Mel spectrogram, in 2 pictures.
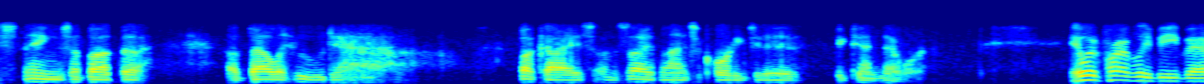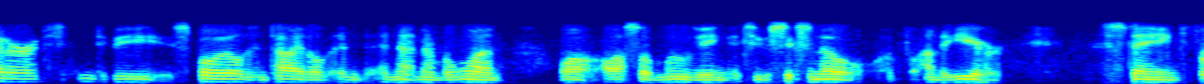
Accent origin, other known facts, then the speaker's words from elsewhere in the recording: Ohio, United States; I'm from Ohio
